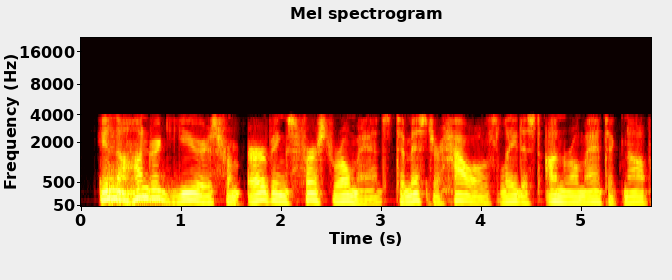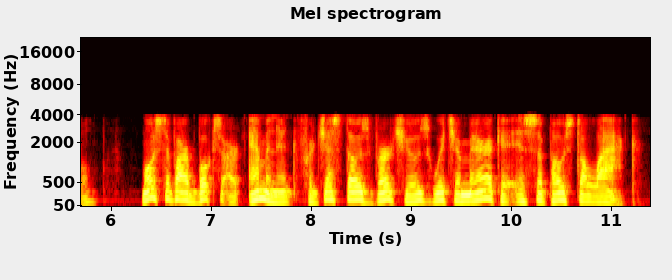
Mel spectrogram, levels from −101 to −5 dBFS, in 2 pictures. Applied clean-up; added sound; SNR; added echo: neural mask model RNNoise.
